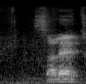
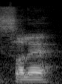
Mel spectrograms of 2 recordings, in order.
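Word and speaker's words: صلاة: Salat with T. This is not correct. It's Salah. This is how to pronounce.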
